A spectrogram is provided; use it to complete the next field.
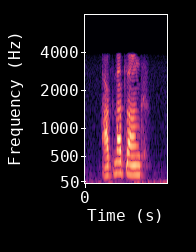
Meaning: veneration, reverence, respect
- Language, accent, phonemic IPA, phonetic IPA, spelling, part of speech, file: Armenian, Eastern Armenian, /ɑknɑˈt͡sɑnkʰ/, [ɑknɑt͡sɑ́ŋkʰ], ակնածանք, noun, Hy-ակնածանք.ogg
